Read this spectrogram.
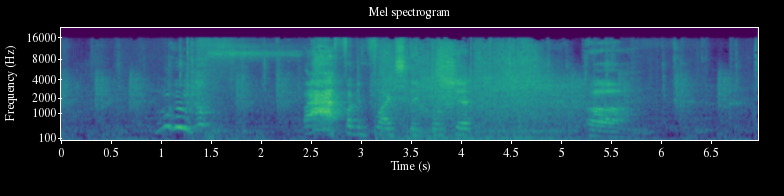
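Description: Young men shout and laugh excitedly in a room, heard through a microphone.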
